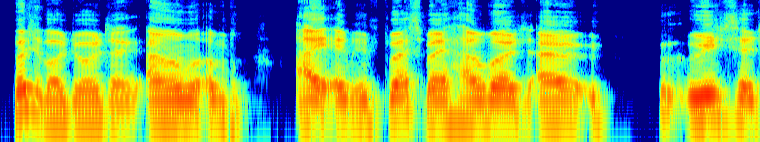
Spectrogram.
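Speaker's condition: Cerebral palsy; affects speech and motor skills

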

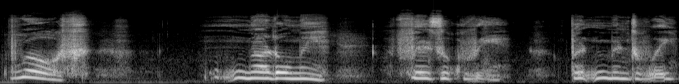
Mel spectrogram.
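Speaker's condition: Cerebral palsy; wheelchair user, speech and more

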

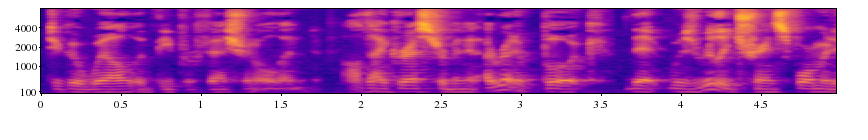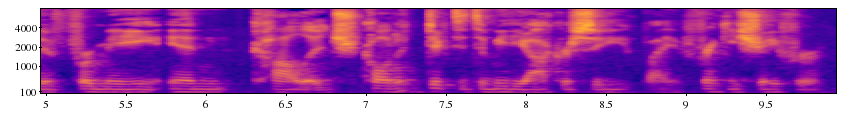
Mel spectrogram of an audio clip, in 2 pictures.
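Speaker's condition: Cleft lip and palate; speech classes in childhood

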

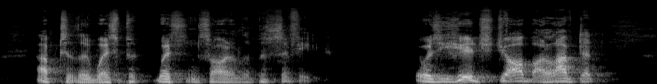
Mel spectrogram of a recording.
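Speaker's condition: Breathing-related speech difficulty

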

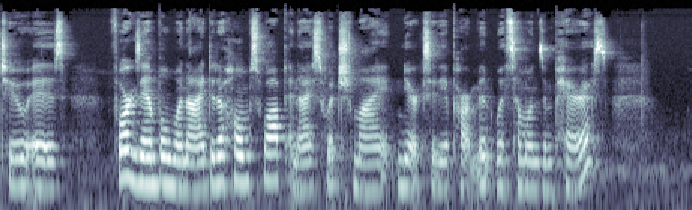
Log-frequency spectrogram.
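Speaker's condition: No condition

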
